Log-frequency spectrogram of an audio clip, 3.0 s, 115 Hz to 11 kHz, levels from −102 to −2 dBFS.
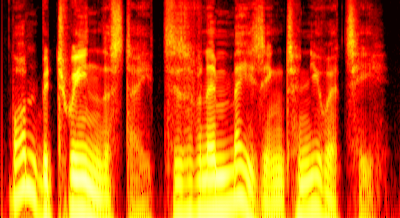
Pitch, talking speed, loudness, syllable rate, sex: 115 Hz, 200 wpm, -19 LUFS, 5.8 syllables/s, male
